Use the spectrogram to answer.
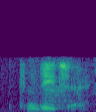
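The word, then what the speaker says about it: Nkemdiche: I think the N is silent. I think it is Ndiche. – Ndiche.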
